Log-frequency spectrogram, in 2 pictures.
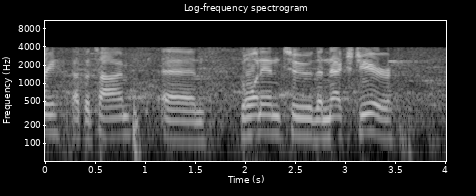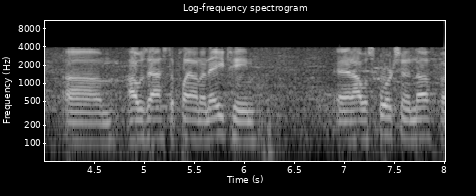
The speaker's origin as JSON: {"language": "English", "town": "Delaware", "region": "Ohio", "country": "United States", "tie": "born or raised there", "said": "I was born in Delaware, Ohio, small town just about 20 minutes north of Columbus."}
